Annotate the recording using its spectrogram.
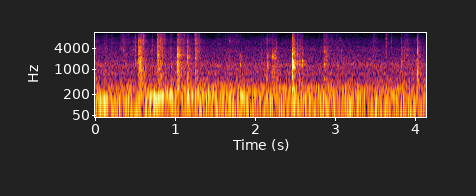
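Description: Tarot cards being handled in the hands: a few soft, scattered clicks and taps of card stock, the sharpest about two and a half seconds in.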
